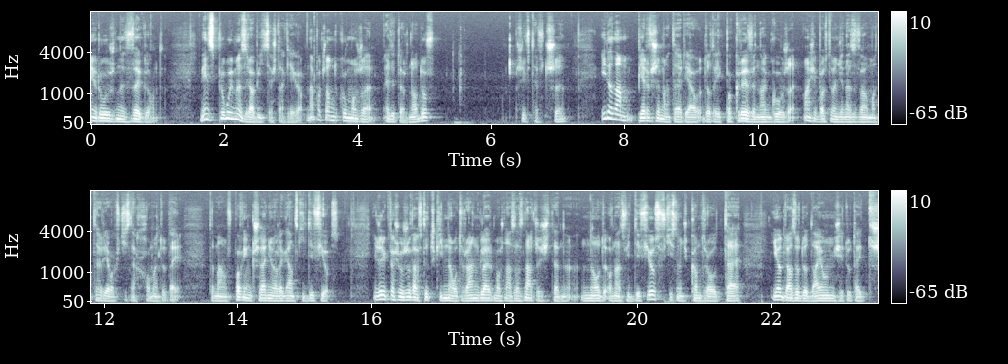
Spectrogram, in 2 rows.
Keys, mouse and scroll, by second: 2.3 click, 3.7 shift+F3, 5.5 n, 6.3 middle drag, 6.5 scroll down 2, 7.1-7.4 scroll up 1, 12.7 Home, 15.4 scroll down 2, 16.4 middle click, 18.5 click, 19.5 middle click, 21.1 ctrl+t.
